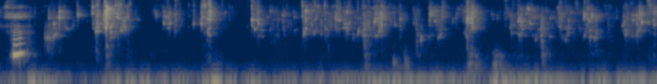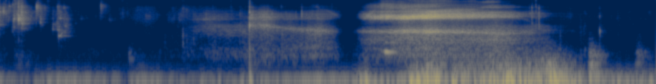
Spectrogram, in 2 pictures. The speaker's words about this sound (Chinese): 我把洗澡水放好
